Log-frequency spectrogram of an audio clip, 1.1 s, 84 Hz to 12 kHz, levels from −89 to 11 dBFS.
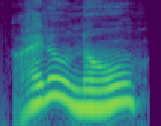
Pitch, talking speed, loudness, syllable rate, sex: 205 Hz, 165 wpm, -12 LUFS, 3.6 syllables/s, male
